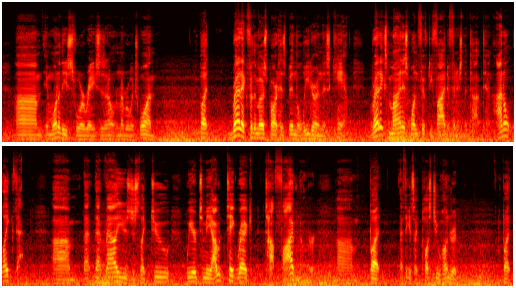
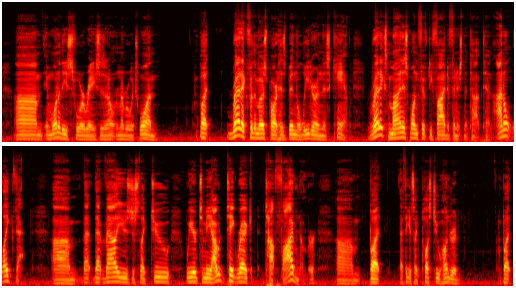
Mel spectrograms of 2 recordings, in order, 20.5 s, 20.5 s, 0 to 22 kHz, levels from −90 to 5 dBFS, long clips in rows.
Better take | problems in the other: second | wind noise on the microphone; occasional gusts; 20 dB below the speech

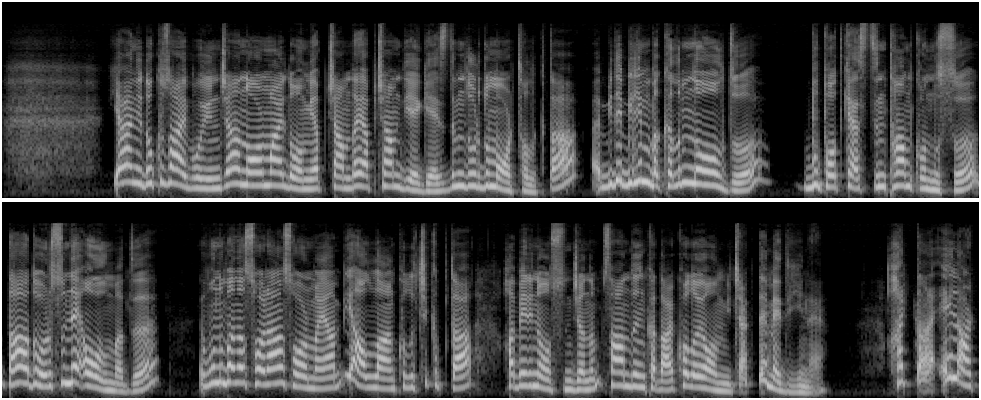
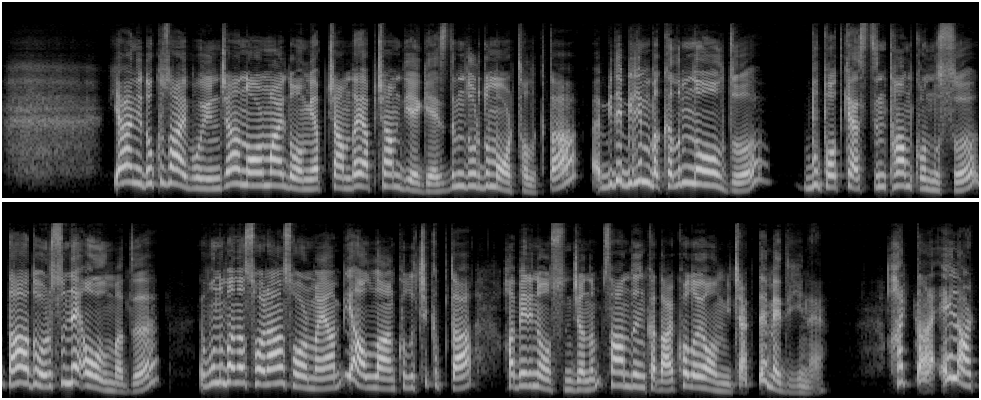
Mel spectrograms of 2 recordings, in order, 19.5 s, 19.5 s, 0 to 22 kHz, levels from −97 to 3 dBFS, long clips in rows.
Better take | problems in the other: first | thin; somewhat; fading below 450 Hz

